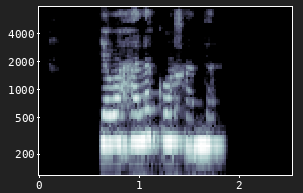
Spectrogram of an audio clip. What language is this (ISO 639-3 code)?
pus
